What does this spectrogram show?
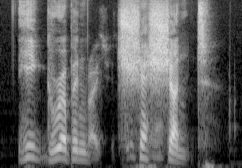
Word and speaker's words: Cheshunt: Cheshunt. Cheshunt. I used to play Cheshunt Tigers at football quite a lot. Cheshunt. You don't pronounce the H.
